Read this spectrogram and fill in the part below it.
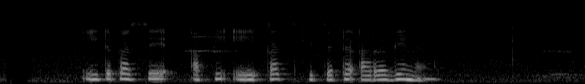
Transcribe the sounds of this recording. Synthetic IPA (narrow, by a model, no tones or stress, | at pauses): iːʈəpasːeʔapiʔeːkat̪hit̪əʈəʔaɾəɡenə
